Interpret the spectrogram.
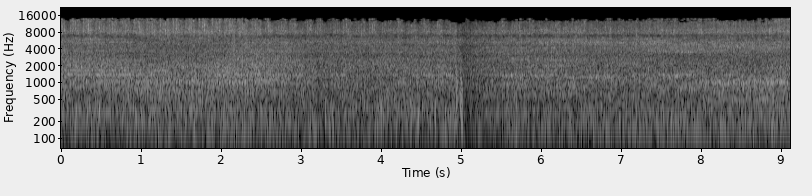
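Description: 1969 Oldsmobile 442's 400 V8 idling steadily under an open hood, with a single sharp click about five seconds in. The owner suspects a loose belt.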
